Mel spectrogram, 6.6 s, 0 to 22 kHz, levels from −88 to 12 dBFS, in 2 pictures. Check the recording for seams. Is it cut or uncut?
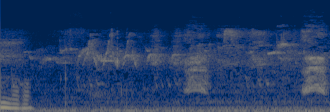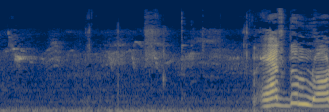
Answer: cut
